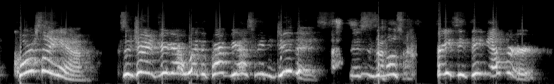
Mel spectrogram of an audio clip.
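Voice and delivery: high, fast, exasperated reply to God; exasperated retort. Retold or imitated. Answering God on the drive, high and exasperated. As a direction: sputter back in disbelief. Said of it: "And I was like".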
